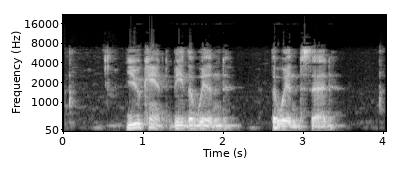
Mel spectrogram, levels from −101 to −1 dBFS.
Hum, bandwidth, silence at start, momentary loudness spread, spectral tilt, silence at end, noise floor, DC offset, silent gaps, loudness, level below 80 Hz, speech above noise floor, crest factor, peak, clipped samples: none; 7.6 kHz; 0.1 s; 16 LU; -4.5 dB/octave; 0.05 s; -41 dBFS; under 0.1%; none; -13 LUFS; -50 dBFS; 29 dB; 16 dB; 0 dBFS; under 0.1%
